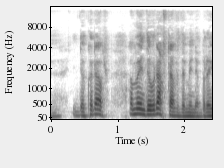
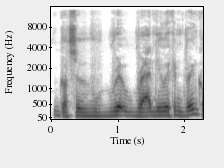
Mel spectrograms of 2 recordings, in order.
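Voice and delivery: posh Frank; 7 dB louder than usual. Acted. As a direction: greet them grandly as a plummy toff. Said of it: "old posh fucking Frank here".

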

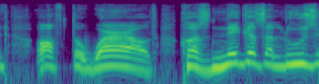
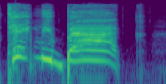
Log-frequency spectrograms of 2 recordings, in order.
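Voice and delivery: mock plea; 8 semitones higher than usual. Pleading nostalgia.

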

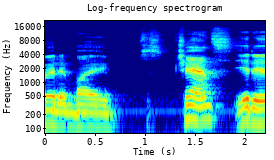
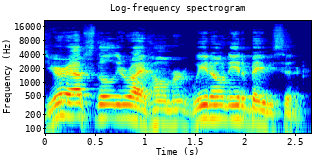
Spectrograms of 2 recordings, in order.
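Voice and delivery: fast, louder eager agreement; Bart's scheming voice; 4 semitones higher, 6 dB louder, faster than usual. Retold or imitated. Bart egging Homer on, fast and eager. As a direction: rush it out slyly. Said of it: "And Bart says".

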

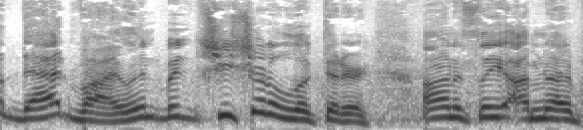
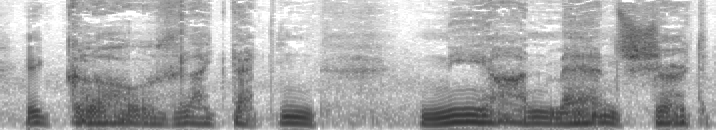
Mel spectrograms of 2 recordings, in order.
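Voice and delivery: put-on slow, low German-accented wonder; 7 semitones lower, much slower than usual. Ponce fascinated by a diner's shirt, in a German accent. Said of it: "I don't know why he's German".

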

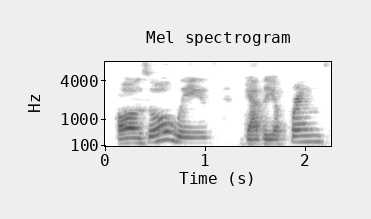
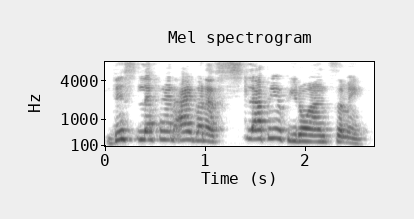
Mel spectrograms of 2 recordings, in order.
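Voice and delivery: high, loud threat; more vexed; 8 semitones higher, 6 dB louder than usual. Acted. Babuki threatens the tar baby, high and loud. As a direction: threaten her with the slap. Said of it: "he got even more vexed".

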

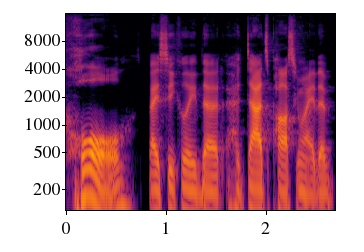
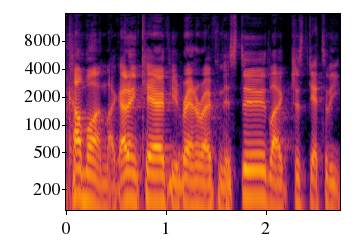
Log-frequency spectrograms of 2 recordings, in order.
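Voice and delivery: mock impatience; 5 semitones higher, 7 dB louder than usual.

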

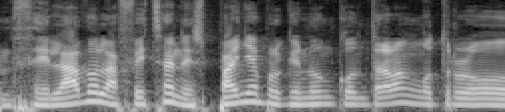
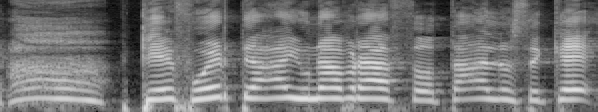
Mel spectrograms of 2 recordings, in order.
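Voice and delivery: higher excited gushing; imitating idol's delight; 7 semitones higher, slower than usual. Imitating Trixie excitedly offering a hug, higher pitch. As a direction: gush like a star hugging a fan.

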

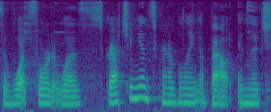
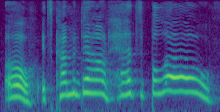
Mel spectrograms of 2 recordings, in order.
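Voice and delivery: shouted warning; 12 semitones higher, 10 dB louder than usual. A narrator's reading. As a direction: yell a warning to everyone below. Workers shout warning of falling slate.

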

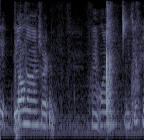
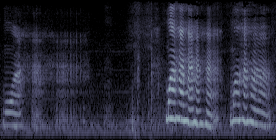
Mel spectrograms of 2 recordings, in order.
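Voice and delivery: loud hammed-up villain laugh; evil cackle; 7 dB louder than usual. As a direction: cackle like a cartoon baddie.

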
